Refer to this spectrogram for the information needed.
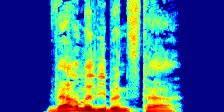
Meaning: inflection of wärmeliebend: 1. strong/mixed nominative masculine singular superlative degree 2. strong genitive/dative feminine singular superlative degree 3. strong genitive plural superlative degree
- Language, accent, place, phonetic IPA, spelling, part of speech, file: German, Germany, Berlin, [ˈvɛʁməˌliːbn̩t͡stɐ], wärmeliebendster, adjective, De-wärmeliebendster.ogg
